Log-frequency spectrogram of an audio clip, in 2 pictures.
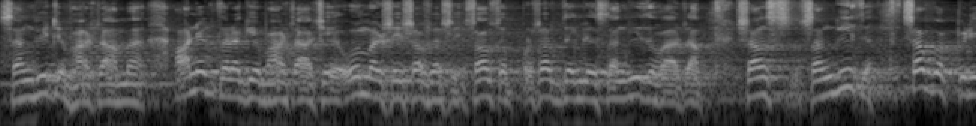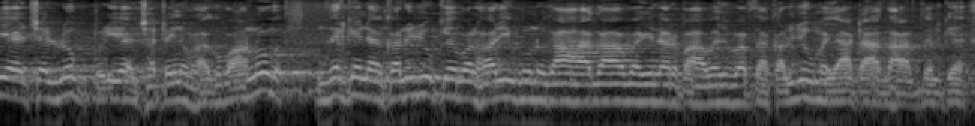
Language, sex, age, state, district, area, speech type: Maithili, male, 60+, Bihar, Supaul, rural, spontaneous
